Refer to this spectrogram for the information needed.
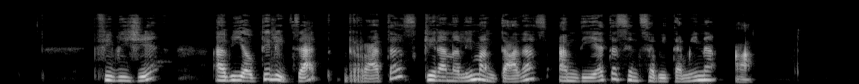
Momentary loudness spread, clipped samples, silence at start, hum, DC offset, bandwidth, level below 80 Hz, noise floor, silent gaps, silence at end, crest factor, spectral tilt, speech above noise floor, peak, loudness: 7 LU; under 0.1%; 1 s; none; under 0.1%; 11.5 kHz; -70 dBFS; -74 dBFS; none; 1.1 s; 20 dB; -5.5 dB/octave; 53 dB; -4 dBFS; -22 LUFS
